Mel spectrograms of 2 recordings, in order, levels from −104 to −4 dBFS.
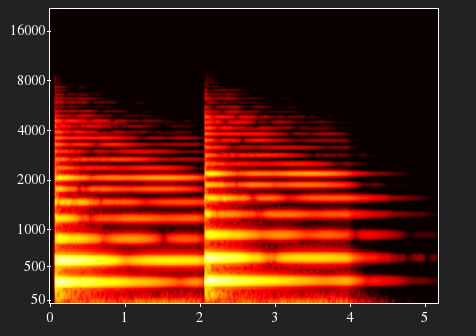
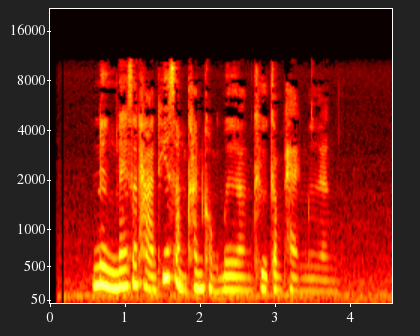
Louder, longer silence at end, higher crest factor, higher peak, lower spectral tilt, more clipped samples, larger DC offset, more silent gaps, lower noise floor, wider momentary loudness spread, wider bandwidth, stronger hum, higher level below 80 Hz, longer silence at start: first, -18 LUFS vs -23 LUFS; first, 1.2 s vs 0.1 s; about the same, 18 dB vs 16 dB; first, -4 dBFS vs -8 dBFS; first, -9 dB/octave vs -4 dB/octave; neither; neither; neither; first, -84 dBFS vs -49 dBFS; first, 21 LU vs 17 LU; second, 5.2 kHz vs 11.5 kHz; neither; about the same, -58 dBFS vs -56 dBFS; about the same, 0.05 s vs 0.15 s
